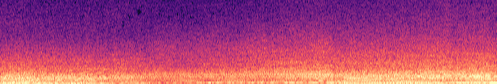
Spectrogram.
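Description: Spec Miata race cars on track: a sustained, fairly loud engine roar with several cars overlapping and a brief downshift partway through.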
